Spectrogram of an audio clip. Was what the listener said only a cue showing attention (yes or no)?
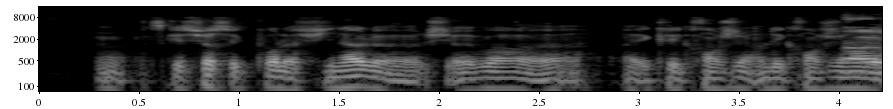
no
